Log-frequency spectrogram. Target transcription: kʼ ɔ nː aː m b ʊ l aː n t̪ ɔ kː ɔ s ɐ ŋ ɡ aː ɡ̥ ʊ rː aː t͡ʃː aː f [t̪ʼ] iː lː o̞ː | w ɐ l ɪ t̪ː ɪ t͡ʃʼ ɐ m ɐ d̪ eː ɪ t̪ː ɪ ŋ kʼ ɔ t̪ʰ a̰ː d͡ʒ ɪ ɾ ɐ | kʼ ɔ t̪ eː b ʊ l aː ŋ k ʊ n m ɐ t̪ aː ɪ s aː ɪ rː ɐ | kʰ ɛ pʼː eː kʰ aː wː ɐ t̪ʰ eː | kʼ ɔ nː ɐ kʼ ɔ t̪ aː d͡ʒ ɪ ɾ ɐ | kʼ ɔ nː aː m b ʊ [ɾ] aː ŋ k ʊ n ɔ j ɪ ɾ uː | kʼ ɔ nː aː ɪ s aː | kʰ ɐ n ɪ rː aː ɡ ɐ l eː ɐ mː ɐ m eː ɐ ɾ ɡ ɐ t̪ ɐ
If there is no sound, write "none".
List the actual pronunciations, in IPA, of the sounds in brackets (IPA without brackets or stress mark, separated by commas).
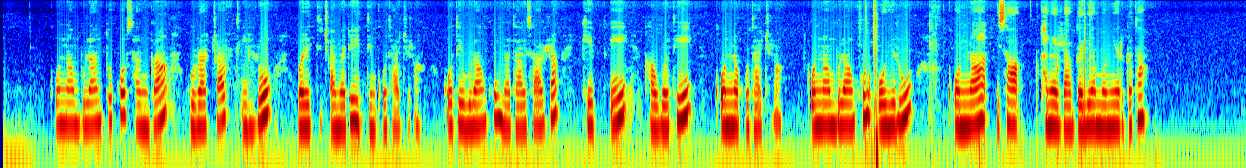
t̪ʼ, l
